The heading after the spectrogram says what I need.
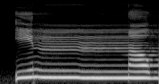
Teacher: Kemudian di atasnya ada tanda waqaf namanya al-waqfu aula, berhenti lebih utama. Inna, ada hukum gunnah musyaddadah karena nun bertasydid. Cara bacanya dengung.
